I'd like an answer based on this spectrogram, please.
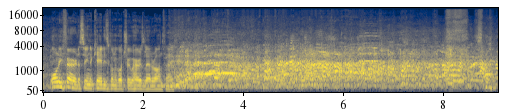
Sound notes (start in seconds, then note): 2.5 guests laughing; 2.7 guests cheering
